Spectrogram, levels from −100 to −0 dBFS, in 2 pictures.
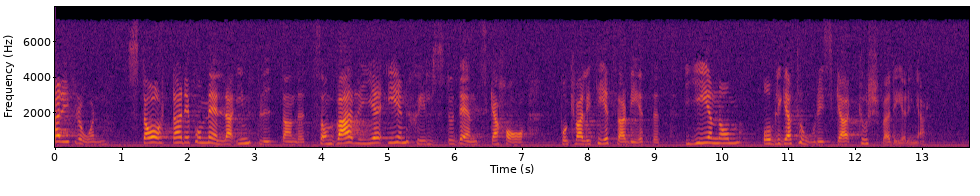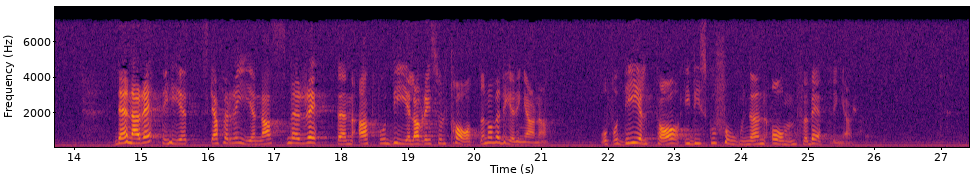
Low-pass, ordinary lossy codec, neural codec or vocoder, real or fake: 7.2 kHz; MP3, 48 kbps; none; real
